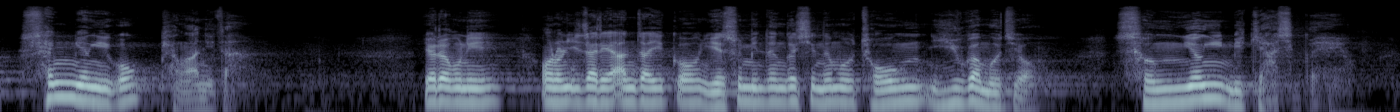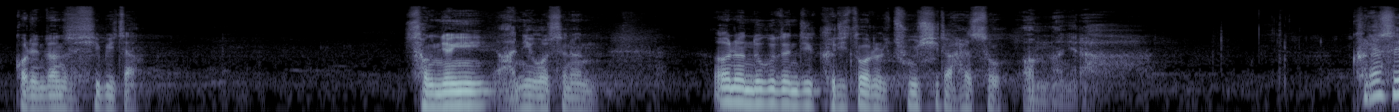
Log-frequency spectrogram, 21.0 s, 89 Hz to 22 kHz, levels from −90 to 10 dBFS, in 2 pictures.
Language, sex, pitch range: Korean, male, 110-155 Hz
